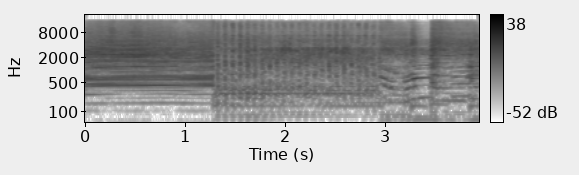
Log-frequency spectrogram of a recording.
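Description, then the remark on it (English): Loud car engines rumble and rev, their throaty drone shifting pitch, with a quick rising rev near the end, amid the bustle of a crowded car meet of a few hundred cars at Hennessey. “Tony Blackburn called saying he wanted to invite a few hundred cars to Hennessey for the day”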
